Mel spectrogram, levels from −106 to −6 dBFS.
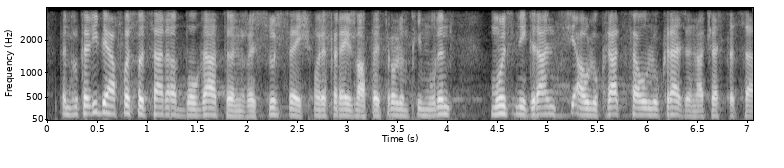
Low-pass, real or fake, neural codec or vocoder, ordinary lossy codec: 3.6 kHz; fake; codec, 44.1 kHz, 3.4 kbps, Pupu-Codec; none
